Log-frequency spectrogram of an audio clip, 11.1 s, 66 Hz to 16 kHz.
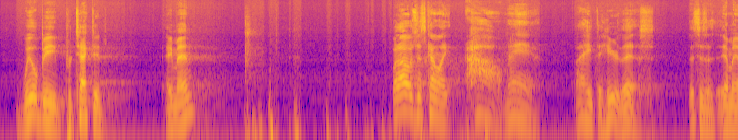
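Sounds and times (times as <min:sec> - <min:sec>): soft low thumps: 0:03.7 - 0:05.9
man speaking: 0:05.9 - 0:09.8, 0:10.4 - 0:11.0.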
